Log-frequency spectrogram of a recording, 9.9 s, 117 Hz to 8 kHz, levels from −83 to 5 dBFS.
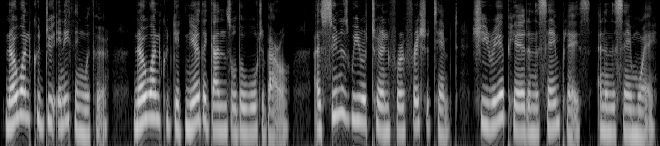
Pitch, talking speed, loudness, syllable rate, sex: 205 Hz, 230 wpm, -21 LUFS, 5.7 syllables/s, female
